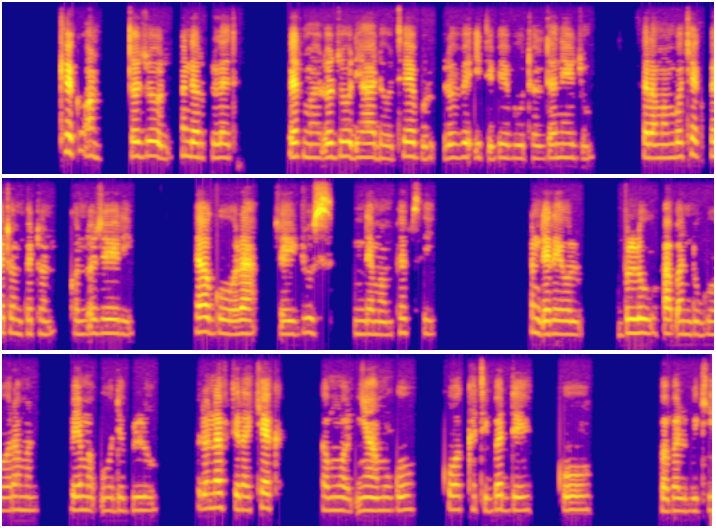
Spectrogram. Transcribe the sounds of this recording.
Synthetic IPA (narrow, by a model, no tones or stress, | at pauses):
kʰɛkɔn | ɗɔd͡ʒoɔndɛɾplɛt | plɛtmaɗɔd͡ʒoɗihadɔwtʰebuɾɛɗɔveʔitibebutʰɔldaned͡ʒum | sɛɾamambɔkɛkpɛtɔnpɛtɔnkɔnɗɔd͡ʒeɾi | ɗaɡɔɾa | d͡ʒajd͡ʒus | indɛmanpepsi | kɔnɗɛɾɛwɔl | buluwhaɓanduɡɔɾaman | bɛmaɓɔdɛbulu | ɓɛɗɔnaftiɾakɛk | ŋɡamwaɲamuɡɔ | kʰɔwakːatibadːɛ | kʰɔ | b̥abalbikʰi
